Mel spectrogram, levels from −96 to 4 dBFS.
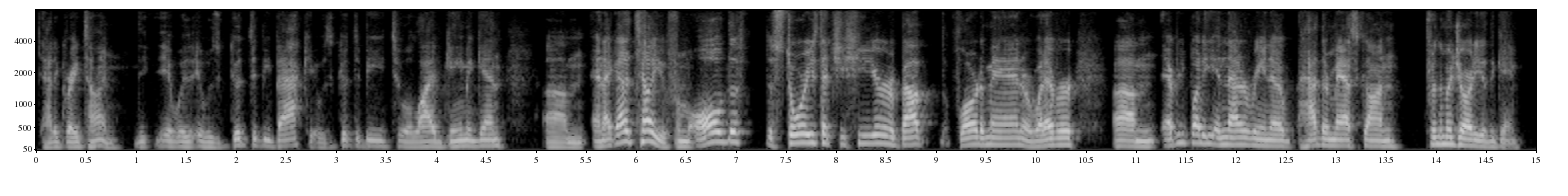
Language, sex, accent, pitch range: English, male, American, 105-150 Hz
